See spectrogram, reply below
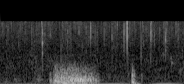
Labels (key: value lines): label: biophony, growl
recorder: SoundTrap 500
